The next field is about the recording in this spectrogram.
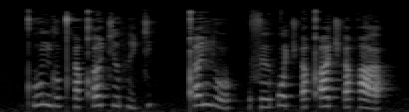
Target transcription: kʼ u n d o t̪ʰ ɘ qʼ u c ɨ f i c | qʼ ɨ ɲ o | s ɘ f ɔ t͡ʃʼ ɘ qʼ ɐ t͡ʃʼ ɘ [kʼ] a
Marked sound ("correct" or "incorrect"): incorrect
